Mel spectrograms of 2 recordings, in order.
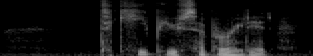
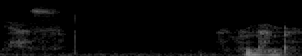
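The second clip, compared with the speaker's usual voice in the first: very soft, halting, nearly under the breath; subdued admission; 17 dB quieter, faster than usual. Acted. Speaker admits to partner that they remember, subdued. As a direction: admit it quietly, with pauses.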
